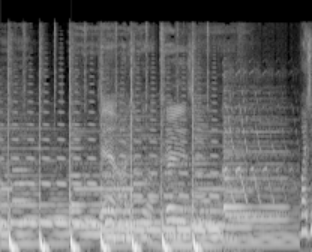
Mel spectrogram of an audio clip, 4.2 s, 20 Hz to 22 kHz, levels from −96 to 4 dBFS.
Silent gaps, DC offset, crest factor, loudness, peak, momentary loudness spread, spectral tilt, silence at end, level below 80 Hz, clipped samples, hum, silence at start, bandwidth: none; under 0.1%; 12 dB; -14 LUFS; 0 dBFS; 11 LU; -6 dB/octave; 0 s; -18 dBFS; under 0.1%; none; 0 s; 16.5 kHz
